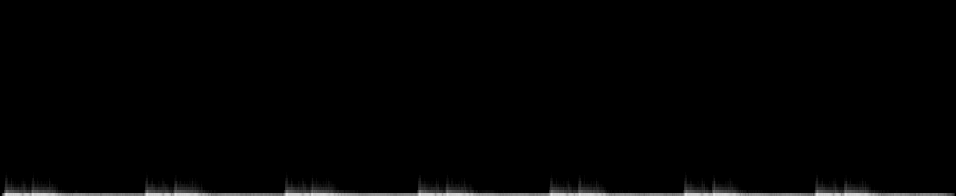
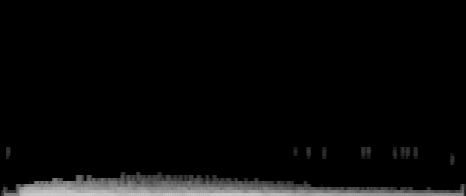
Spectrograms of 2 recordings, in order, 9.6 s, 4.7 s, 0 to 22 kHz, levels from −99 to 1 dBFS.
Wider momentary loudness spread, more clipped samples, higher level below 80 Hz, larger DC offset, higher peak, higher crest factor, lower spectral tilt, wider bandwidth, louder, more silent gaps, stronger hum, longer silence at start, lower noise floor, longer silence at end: first, 20 LU vs 17 LU; neither; first, -16 dBFS vs -58 dBFS; second, under 0.1% vs 1%; first, -2 dBFS vs -12 dBFS; about the same, 14 dB vs 14 dB; first, -22.5 dB/octave vs -15.5 dB/octave; second, 0.4 kHz vs 2.3 kHz; first, -18 LUFS vs -26 LUFS; neither; neither; about the same, 0.05 s vs 0 s; second, -44 dBFS vs -49 dBFS; first, 0.55 s vs 0 s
